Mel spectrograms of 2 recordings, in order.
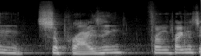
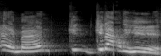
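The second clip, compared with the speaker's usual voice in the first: put-on New York Bronx accent with raised pitch; 8 semitones higher than usual. Explaining how New Yorkers talk, imitating a Bronx accent. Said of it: "people from the Bronx are like".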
